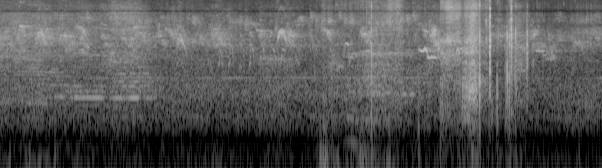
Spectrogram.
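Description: Several small songbirds chirping and calling, with many short, scattered high chirps. A brief burst of rustling with a few sharp clicks comes about four and a half seconds in.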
